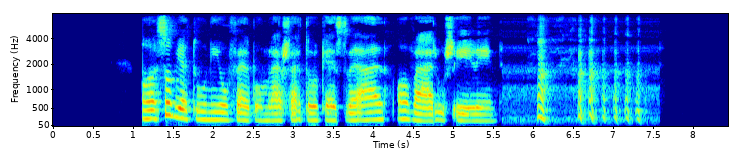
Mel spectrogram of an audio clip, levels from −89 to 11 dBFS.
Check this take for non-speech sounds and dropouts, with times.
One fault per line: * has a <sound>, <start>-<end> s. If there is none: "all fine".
* has a laugh, 5.9-7.5 s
